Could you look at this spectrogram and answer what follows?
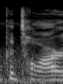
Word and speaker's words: Qatar: I had somebody join me that was in Qatar, or Qatar, as we Americans say.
